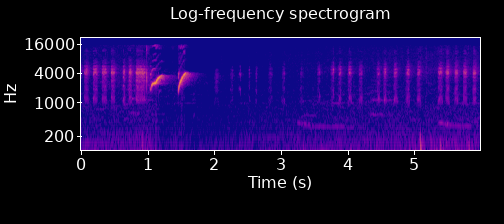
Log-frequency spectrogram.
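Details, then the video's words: Pied fantail, used as a lure to prompt birds to sing: a pair of loud, rising whistled upslurs set among dry, rapidly repeated high ticking notes that fade and then return. "Pancingan suara burung kipasan/srikatan jawa javanica)"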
